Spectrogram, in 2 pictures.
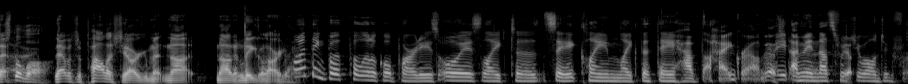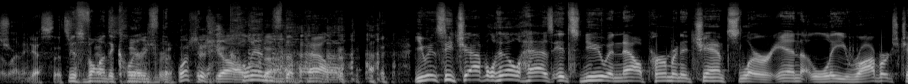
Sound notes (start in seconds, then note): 13.6 pundits laughing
